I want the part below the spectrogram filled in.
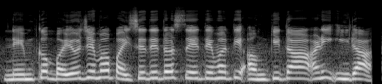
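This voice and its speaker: A woman with a high voice retells an episode of a serial in casual narration, speaking at a moderate pace with fairly even intonation. She reads the characters' lines in her own voice and laughs now and then.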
